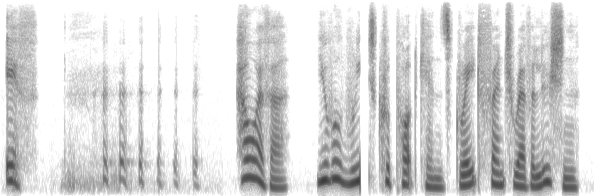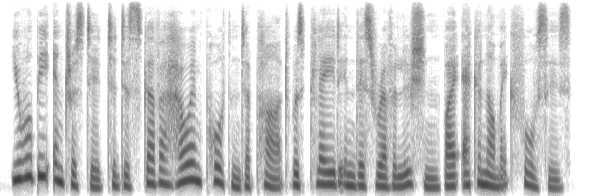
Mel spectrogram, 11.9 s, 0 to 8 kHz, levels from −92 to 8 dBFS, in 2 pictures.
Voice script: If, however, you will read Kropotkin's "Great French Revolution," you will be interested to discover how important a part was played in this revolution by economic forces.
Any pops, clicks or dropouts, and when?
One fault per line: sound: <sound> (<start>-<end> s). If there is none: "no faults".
sound: laugh (0.6-2.1 s)
sound: dropout (3.6-3.7 s)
